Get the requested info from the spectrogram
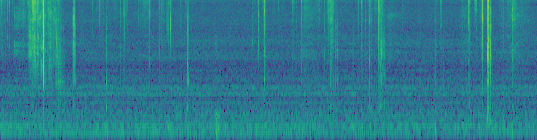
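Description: Double-sided tape being applied by hand along the paper-wrapped edges of a chipboard journal cover. Scattered small taps, clicks and brief scratchy handling noises, the loudest just under a second in and again near the end.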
